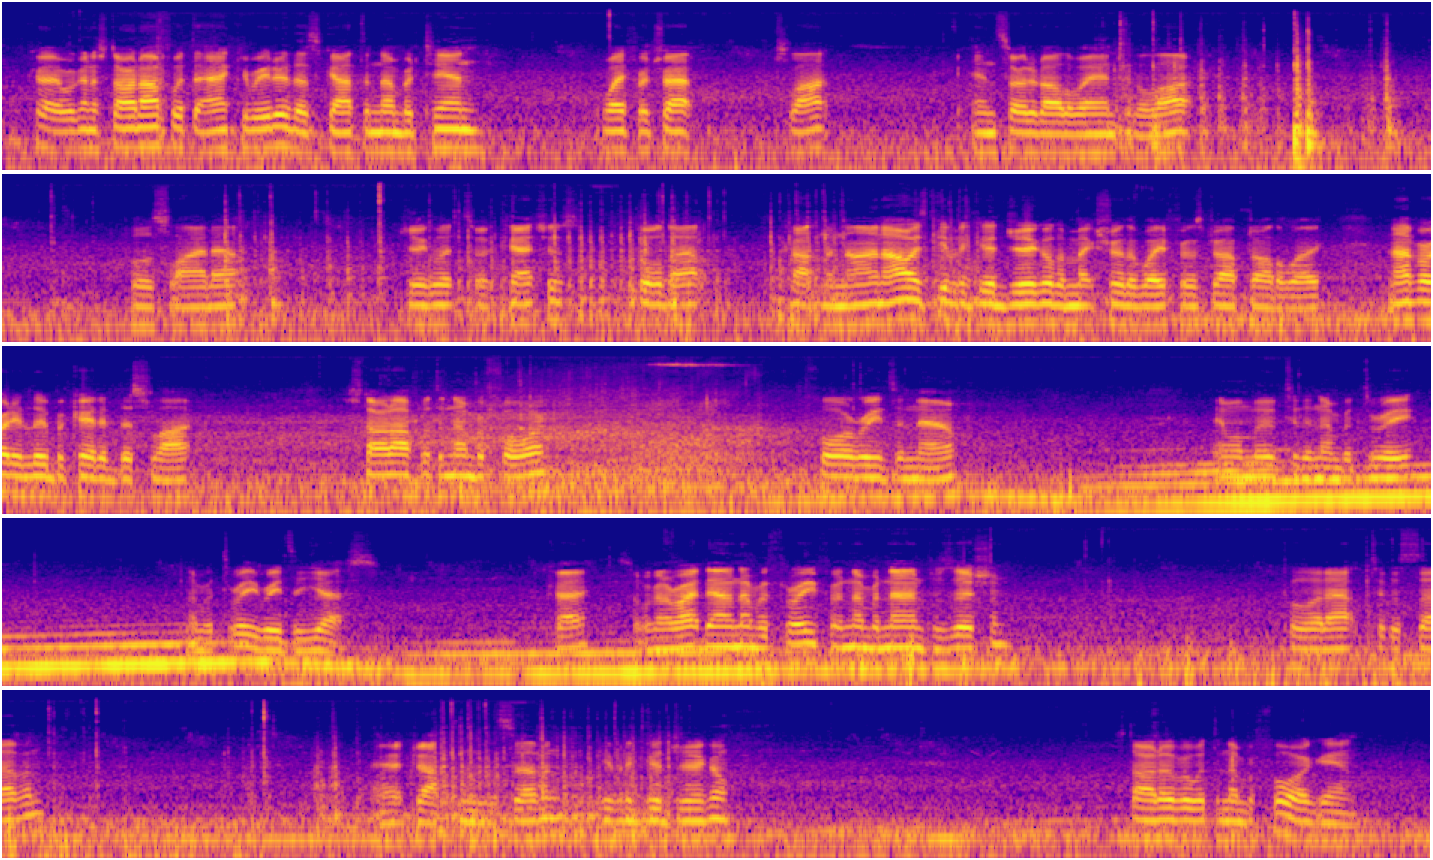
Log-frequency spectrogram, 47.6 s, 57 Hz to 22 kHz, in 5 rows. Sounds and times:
Vehicle: 0.0s - 47.6s
Speech: 0.2s - 3.3s, 4.0s - 5.6s, 6.4s - 8.0s, 10.4s - 11.2s, 12.2s - 20.4s, 21.4s - 22.8s, 24.4s - 25.5s, 27.1s - 28.5s, 29.8s - 31.1s, 32.2s - 35.4s, 37.1s - 38.5s, 40.6s - 43.0s, 45.6s - 47.2s.

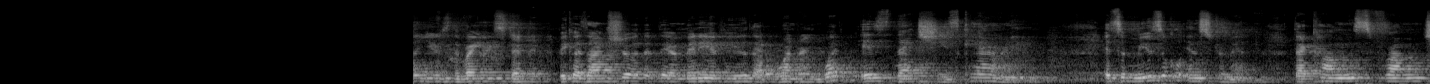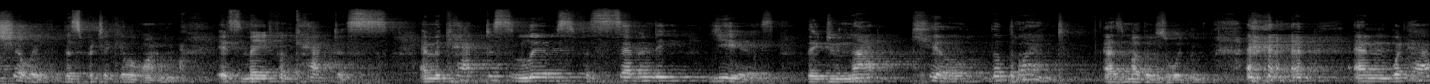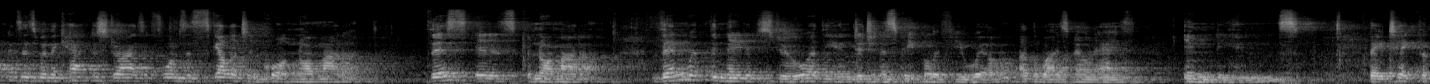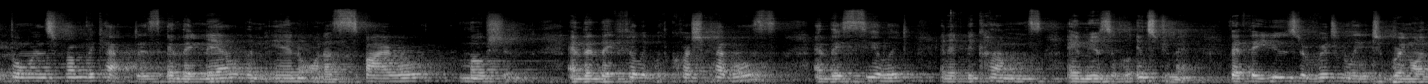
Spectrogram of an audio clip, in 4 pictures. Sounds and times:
Speech: 4.2s - 41.6s, 42.3s - 57.1s.

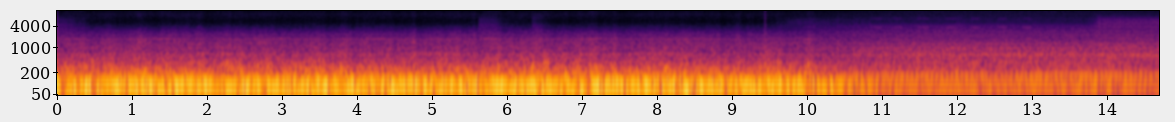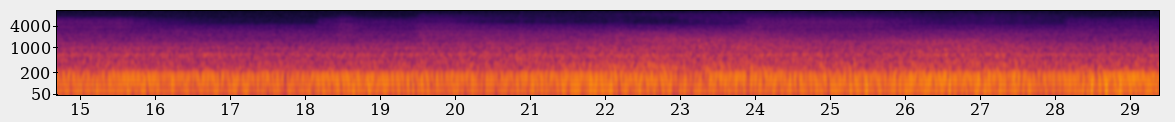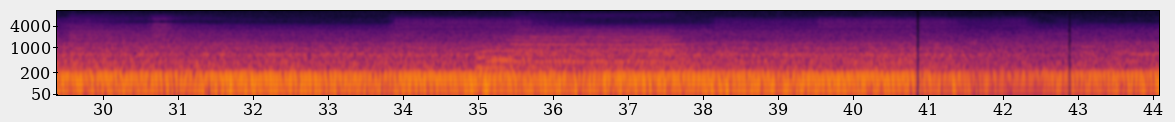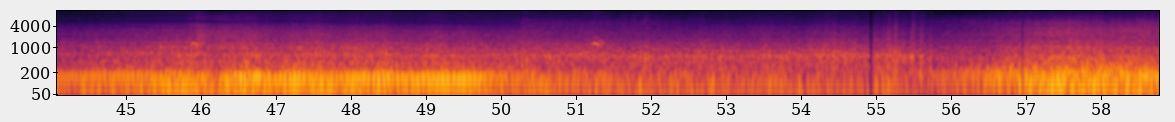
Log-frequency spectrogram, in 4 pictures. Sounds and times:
Railroad car, train wagon: 0.0s - 58.7s
Train: 0.0s - 58.7s.

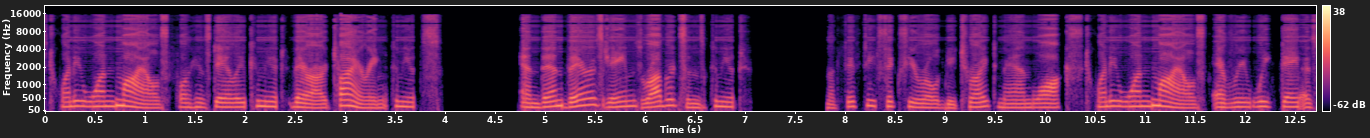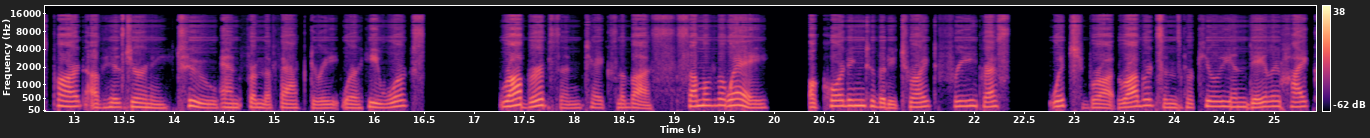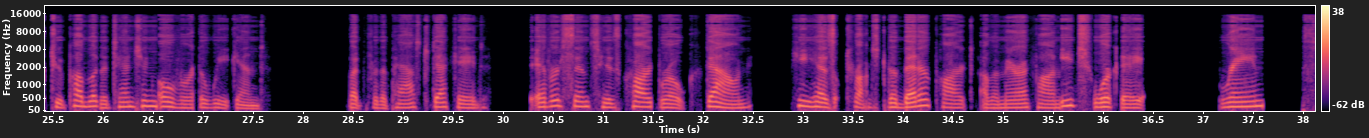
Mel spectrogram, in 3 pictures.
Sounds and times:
Speech: 0.0s - 4.0s, 4.8s - 7.1s, 7.8s - 16.5s, 17.3s - 27.7s, 28.5s - 36.5s, 37.2s - 38.1s.

